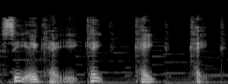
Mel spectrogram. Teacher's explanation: 佢兩個字嘅字尾咧都係一個 voiceless 嘅 consonant，一個聲帶唔振動嘅音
